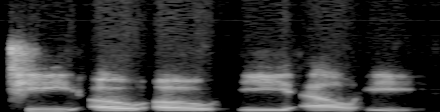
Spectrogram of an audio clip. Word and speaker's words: Tooele: It's spelled T-O-O-E-L-E. It's pronounced Tooele.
